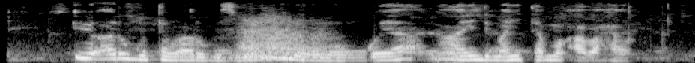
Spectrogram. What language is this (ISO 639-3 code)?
kin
